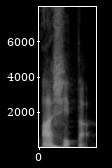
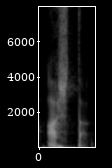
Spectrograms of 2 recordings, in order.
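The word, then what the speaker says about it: 明日: the vowel sound ashita the E kind of disappears as you're speaking quickly and it just becomes ashta so I'm trying to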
